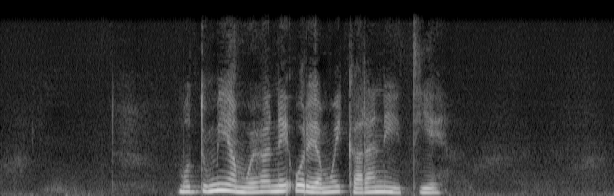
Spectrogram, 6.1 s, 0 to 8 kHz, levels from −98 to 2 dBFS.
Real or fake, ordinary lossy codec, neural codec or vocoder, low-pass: fake; none; codec, 16 kHz, 1 kbps, X-Codec, WavLM features, trained on Multilingual LibriSpeech; 7.2 kHz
